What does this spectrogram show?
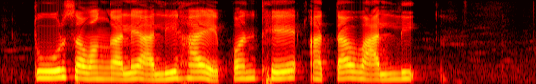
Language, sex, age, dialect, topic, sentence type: Marathi, female, 25-30, Varhadi, agriculture, question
